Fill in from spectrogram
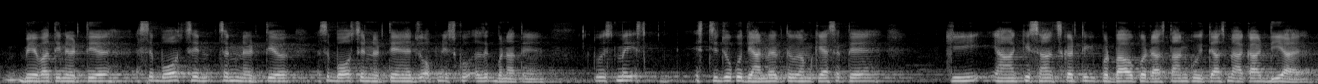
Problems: background sounds at intervals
